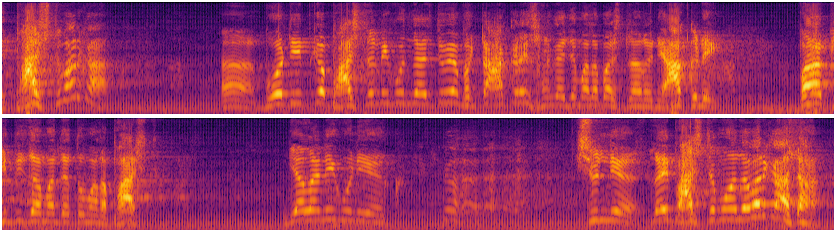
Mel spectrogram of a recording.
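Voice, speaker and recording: High, bright-voiced preacher man. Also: animated, moderate pace, slight background noise. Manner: rhythmic chanting lists, quizzing the audience. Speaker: kirtan preacher. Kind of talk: comic devotional sermon to a live crowd.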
